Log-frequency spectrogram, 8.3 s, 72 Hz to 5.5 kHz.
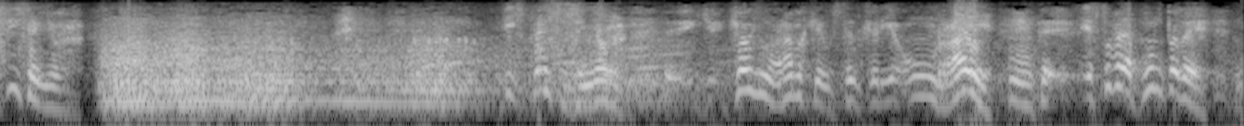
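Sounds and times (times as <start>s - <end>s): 
speech: 0.1s - 1.3s, 3.4s - 8.2s
car engine accelerating: 0.7s - 6.9s.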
